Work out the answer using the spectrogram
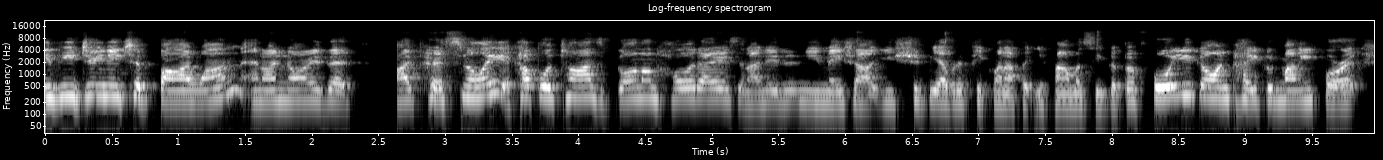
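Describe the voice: A woman speaks fast at a medium pitch. Her tone is fairly bright, with ordinary pitch variation.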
